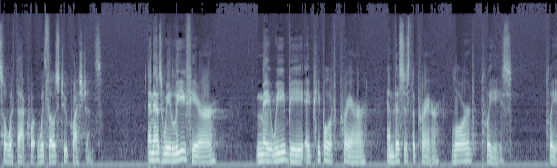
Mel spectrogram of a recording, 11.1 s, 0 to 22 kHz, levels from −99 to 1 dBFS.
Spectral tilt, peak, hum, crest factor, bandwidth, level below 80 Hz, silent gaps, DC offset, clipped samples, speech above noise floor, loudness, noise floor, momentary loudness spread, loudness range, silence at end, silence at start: -5 dB/octave; -2 dBFS; none; 16 dB; over 20 kHz; -42 dBFS; none; under 0.1%; under 0.1%; 23 dB; -16 LUFS; -39 dBFS; 13 LU; 4 LU; 0 s; 0 s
